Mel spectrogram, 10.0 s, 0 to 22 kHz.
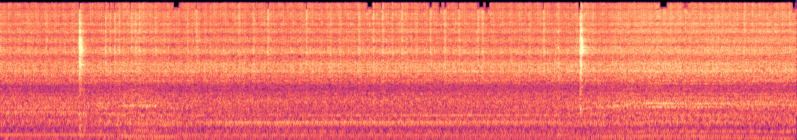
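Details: Subaru Forester 2.5 XT automatic idling: sharp single clunks as the selector moves park to reverse and back; suspected bad CV axle, unconfirmed.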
